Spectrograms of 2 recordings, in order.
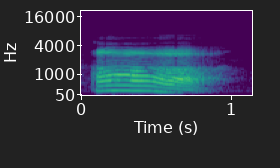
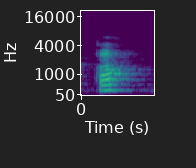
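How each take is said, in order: First: The vowel is held long. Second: The vowel is cut short. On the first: "Si es la versión larga de la vocal" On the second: "si es la duración corta"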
